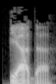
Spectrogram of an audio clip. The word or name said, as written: piada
